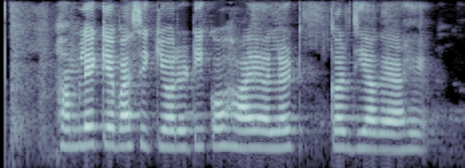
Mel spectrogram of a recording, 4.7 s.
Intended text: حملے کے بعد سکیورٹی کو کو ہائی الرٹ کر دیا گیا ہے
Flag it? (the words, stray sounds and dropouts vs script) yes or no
yes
